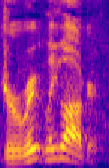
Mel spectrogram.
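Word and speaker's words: Gruetli-Laager: It is Grootly Lager. Grootly Lager. Sounds like a beer, don't it?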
